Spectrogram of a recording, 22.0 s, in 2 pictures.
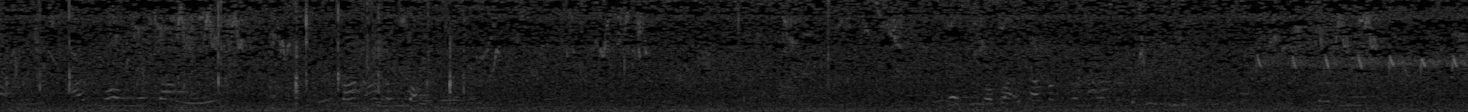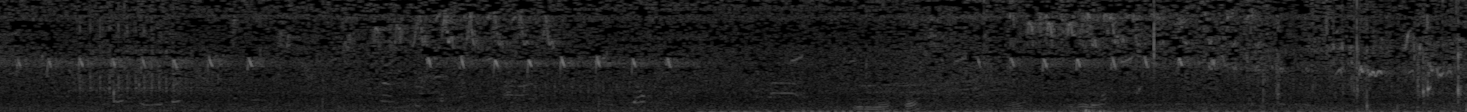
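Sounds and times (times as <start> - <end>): lakeside ambience: 0.0 - 22.0
bird chirping: 9.3 - 22.0.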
